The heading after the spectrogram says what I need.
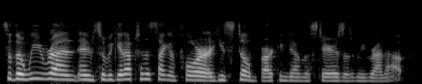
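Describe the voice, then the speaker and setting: A young adult woman co-hosting a podcast, telling a spooky personal story in a casual, animated way with lots of "like" and swearing. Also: medium pitch, fast talker, no room sound. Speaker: podcast co-host. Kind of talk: casual chat. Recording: dry, dull lo-fi podcast audio.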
